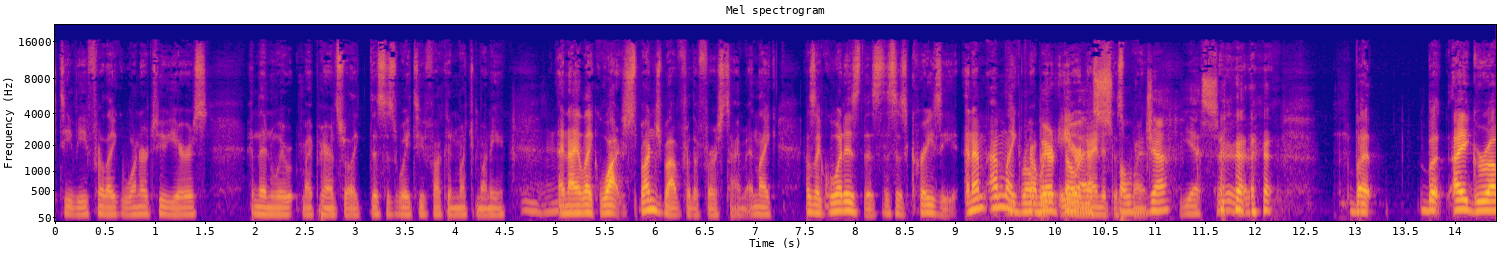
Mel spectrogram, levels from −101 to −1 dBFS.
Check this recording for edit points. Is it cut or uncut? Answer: uncut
